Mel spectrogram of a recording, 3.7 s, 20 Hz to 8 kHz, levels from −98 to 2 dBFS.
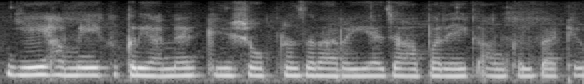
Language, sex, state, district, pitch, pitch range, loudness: Hindi, female, Himachal Pradesh, Shimla, 225 Hz, 215-230 Hz, -16 LUFS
